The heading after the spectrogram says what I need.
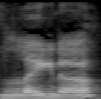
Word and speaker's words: Lana: My name is pronounced Lana, which I know is very misleading for my Instagram and TikTok handle, which is a play off Lana Del Rey, obviously.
